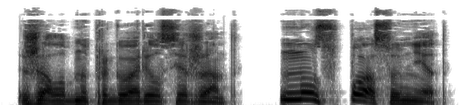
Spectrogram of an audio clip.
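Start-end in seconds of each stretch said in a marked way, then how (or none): 1.9-3.0 exasperated sergeant. A narrator's reading. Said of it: "и взвизгнул".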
